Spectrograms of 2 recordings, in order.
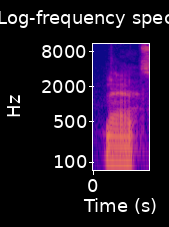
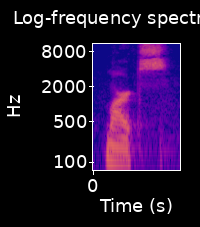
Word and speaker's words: Martz: Mets.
